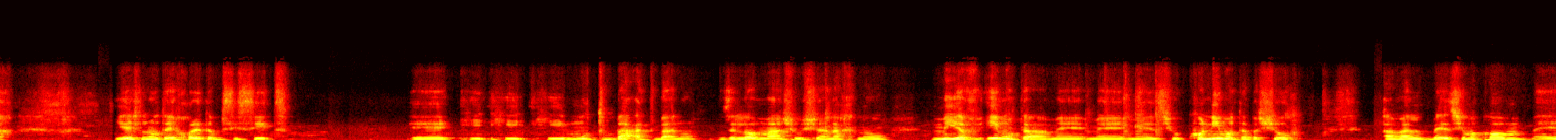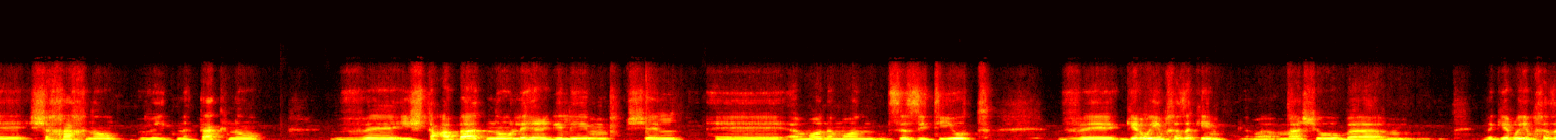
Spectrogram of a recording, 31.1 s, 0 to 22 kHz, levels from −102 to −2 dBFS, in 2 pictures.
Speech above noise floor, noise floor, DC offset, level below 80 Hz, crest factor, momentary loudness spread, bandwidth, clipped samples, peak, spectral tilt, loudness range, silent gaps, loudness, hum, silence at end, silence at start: 44 dB; -68 dBFS; under 0.1%; -58 dBFS; 18 dB; 12 LU; 11.5 kHz; under 0.1%; -6 dBFS; -7 dB/octave; 5 LU; none; -24 LUFS; none; 0 s; 0 s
